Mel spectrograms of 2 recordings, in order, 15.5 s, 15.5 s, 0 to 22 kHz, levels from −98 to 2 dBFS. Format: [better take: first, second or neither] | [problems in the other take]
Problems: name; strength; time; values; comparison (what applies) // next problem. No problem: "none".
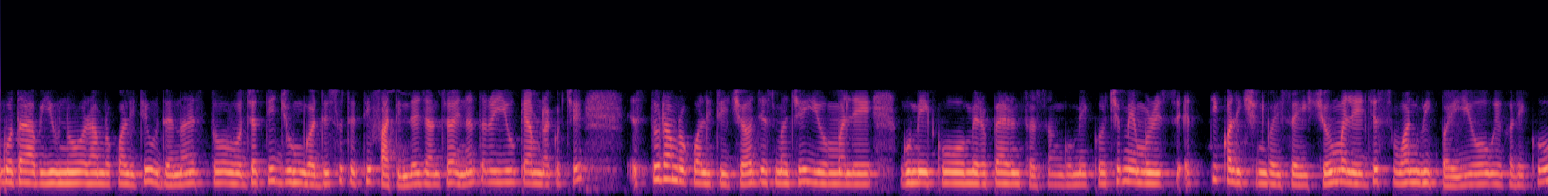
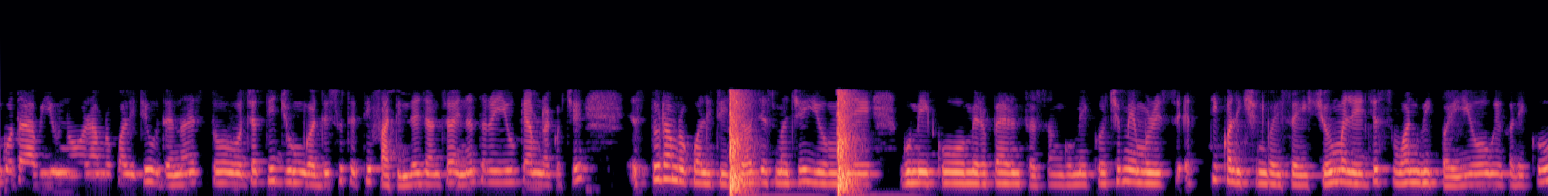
first | noise reduction (classical method Wiener filter)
